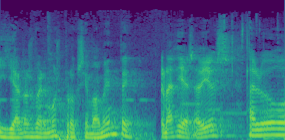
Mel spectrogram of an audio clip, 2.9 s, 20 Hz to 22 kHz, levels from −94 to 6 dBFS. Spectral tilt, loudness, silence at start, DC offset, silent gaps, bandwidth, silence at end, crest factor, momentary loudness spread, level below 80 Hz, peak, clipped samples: -6.5 dB/octave; -14 LUFS; 0 s; under 0.1%; none; 13.5 kHz; 0 s; 12 dB; 5 LU; -32 dBFS; 0 dBFS; under 0.1%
